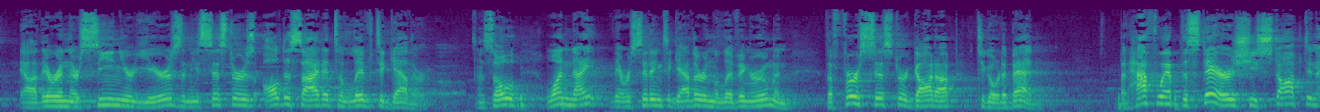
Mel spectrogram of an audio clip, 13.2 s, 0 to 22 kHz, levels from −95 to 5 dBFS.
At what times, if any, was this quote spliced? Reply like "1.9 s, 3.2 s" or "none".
4.7 s

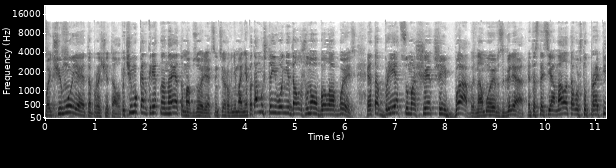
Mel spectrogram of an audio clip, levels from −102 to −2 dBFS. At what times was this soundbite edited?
1.5 s

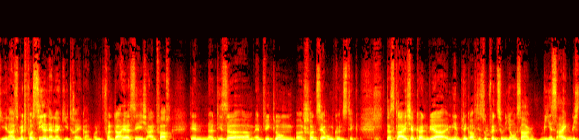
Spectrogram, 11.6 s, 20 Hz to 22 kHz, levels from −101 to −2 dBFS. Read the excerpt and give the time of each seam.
none

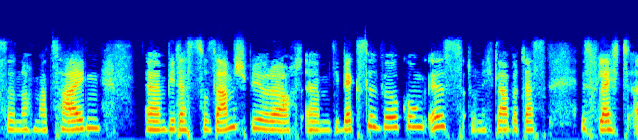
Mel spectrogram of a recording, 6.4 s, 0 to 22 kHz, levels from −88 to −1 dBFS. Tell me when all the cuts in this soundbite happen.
4.7 s

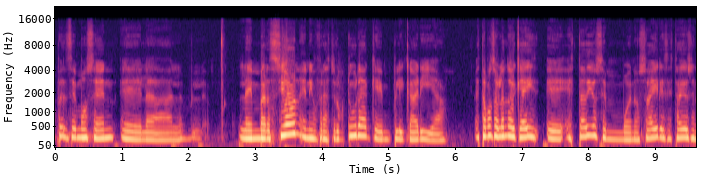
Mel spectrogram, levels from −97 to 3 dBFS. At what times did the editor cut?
none

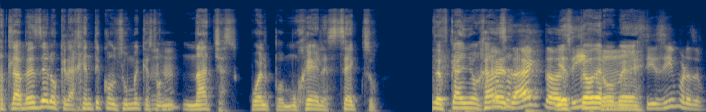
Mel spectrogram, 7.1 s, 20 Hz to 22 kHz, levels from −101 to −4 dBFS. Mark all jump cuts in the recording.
4.3 s, 6.0 s

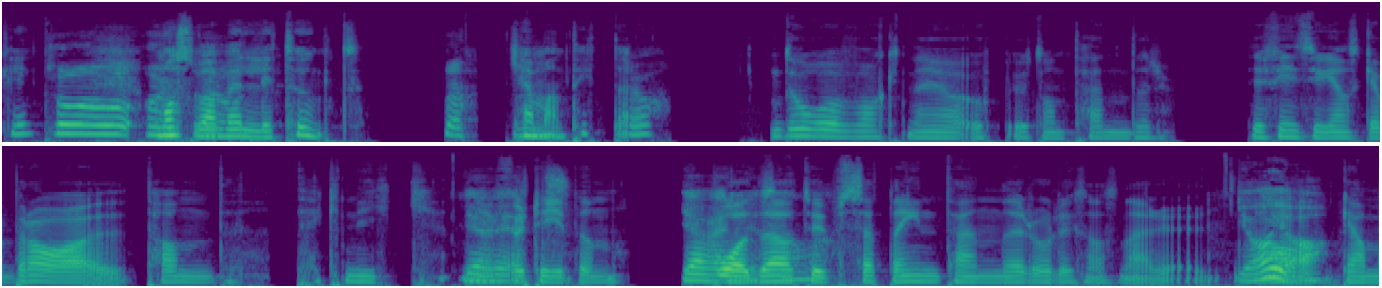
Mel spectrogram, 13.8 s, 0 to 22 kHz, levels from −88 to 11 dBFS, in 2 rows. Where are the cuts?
none

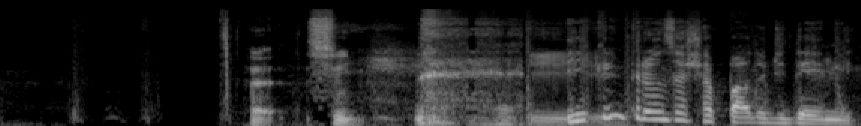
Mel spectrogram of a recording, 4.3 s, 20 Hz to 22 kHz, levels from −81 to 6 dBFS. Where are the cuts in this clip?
2.6 s

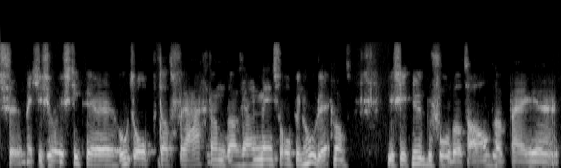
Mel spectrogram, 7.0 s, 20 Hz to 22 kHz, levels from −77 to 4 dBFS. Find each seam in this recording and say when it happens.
1.9 s, 4.1 s

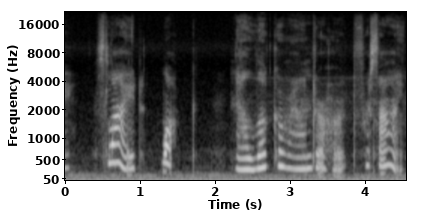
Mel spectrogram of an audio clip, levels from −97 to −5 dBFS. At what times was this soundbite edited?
2.2 s

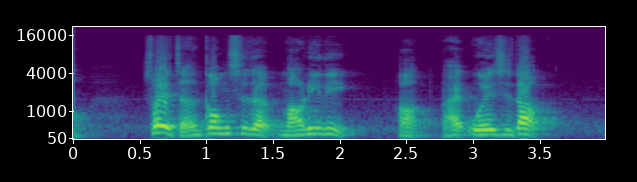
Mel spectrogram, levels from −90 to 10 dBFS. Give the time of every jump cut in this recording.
2.8 s

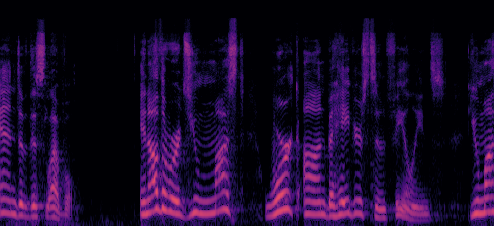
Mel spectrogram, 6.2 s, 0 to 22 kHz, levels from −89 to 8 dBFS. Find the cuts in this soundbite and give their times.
1.6 s, 4.6 s

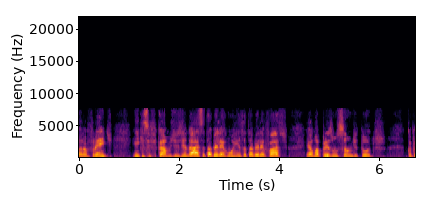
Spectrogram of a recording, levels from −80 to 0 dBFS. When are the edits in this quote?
none

